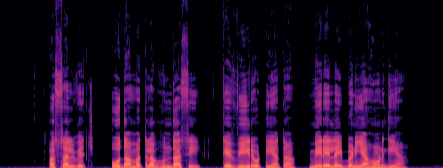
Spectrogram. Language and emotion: Punjabi, neutral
